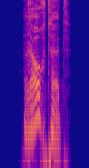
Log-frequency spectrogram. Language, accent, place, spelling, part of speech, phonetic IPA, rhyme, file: German, Germany, Berlin, rauchtet, verb, [ˈʁaʊ̯xtət], -aʊ̯xtət, De-rauchtet.ogg
- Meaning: inflection of rauchen: 1. second-person plural preterite 2. second-person plural subjunctive II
